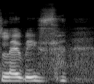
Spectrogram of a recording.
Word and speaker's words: Levi's: Yeah, it's Levi's.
